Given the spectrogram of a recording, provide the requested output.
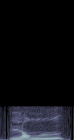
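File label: "lung5", Cantonese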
